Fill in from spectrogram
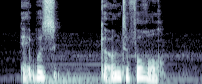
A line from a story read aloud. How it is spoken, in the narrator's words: I finally answered, my voice weak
